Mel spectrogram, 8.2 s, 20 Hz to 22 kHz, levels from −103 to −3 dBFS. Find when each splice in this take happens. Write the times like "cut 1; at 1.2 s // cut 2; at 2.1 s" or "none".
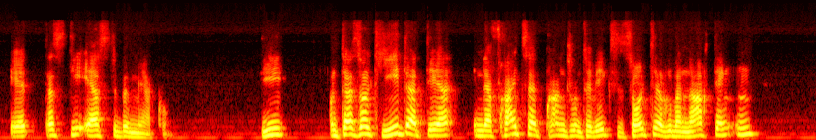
cut 1; at 3.8 s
